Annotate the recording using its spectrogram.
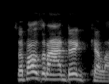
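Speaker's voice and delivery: put-on 1950s movie villain voice. In a comedic bit, in a 1950s evil villain voice. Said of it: "It's like evil villain shit".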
